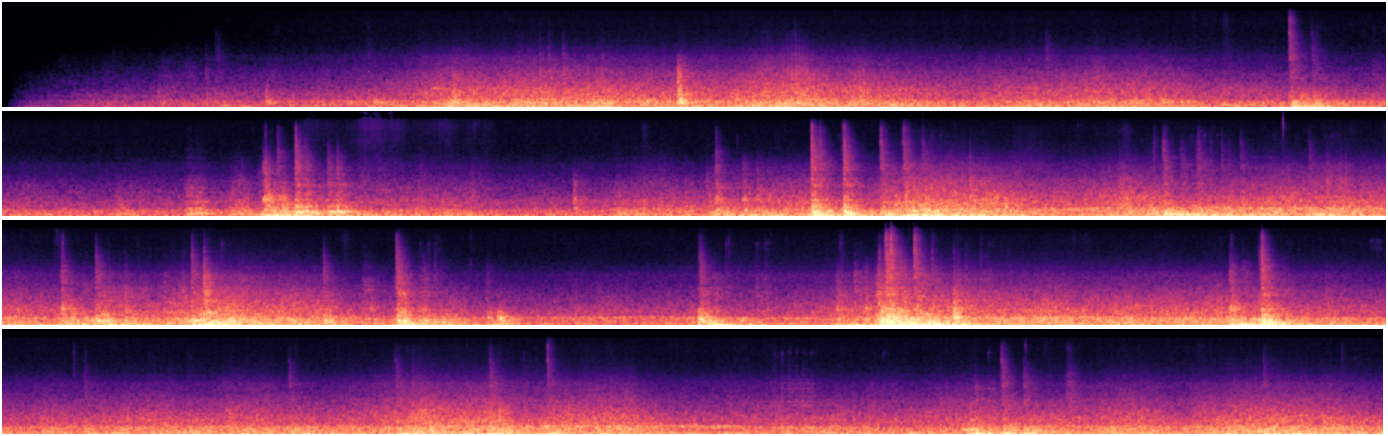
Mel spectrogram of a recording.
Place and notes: Outside, this is a terrible tempest, with horrible cold wind. This tempest is recorded inside a stable, wind try to destroy the rooftop. Weather was so bad that this inhabitant gave me hospitality in this barn. Strong memory...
